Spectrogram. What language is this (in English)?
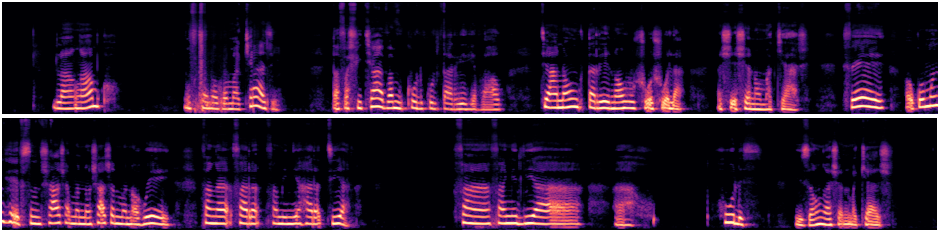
Bara Malagasy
